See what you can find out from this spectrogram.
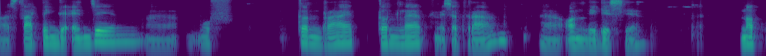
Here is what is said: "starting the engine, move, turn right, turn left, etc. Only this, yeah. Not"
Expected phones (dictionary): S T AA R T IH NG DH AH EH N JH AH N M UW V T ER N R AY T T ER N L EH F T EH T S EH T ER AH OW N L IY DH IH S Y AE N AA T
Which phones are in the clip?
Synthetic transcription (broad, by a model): S T AA R T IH NG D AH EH N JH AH N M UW F T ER N R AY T T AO N L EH T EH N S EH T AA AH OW N L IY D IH S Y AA N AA T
